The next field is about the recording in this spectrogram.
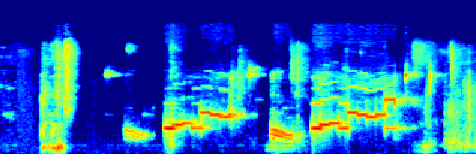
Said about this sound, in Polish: to telefon mojego dziadka, przepraszam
